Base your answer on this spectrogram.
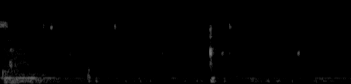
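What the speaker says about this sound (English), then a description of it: "let me go ahead and I will type in the email address" Keys click on a computer keyboard as an email address is typed, a quiet, sparse run of light taps and ticks with uneven gaps between strokes, close by in an otherwise hushed room.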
